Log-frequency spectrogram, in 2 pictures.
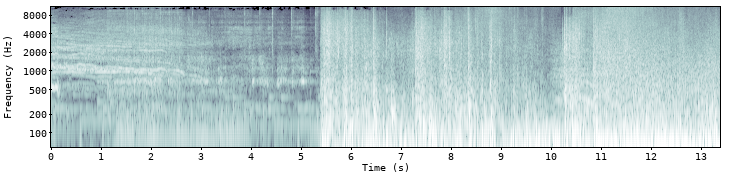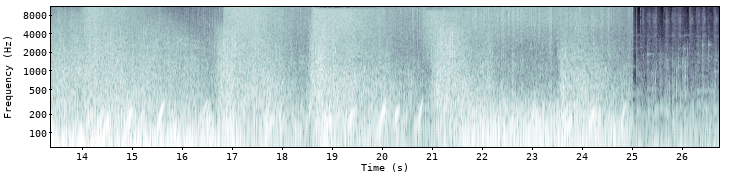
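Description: Volcano eruption sound effect: a loud rumble of booms and crashes that starts suddenly about five seconds in and runs for some twenty seconds, then cuts off near the end, with background music.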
